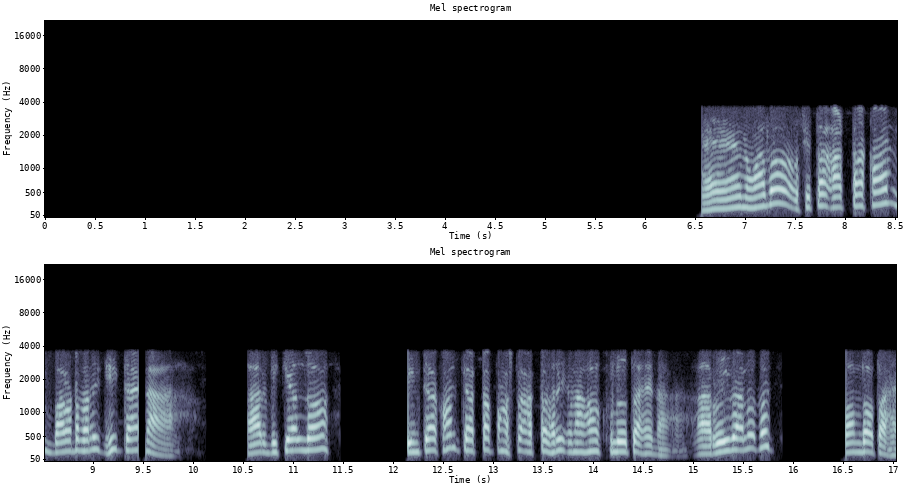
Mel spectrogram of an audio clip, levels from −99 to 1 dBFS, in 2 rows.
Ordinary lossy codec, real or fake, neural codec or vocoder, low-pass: none; real; none; 3.6 kHz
